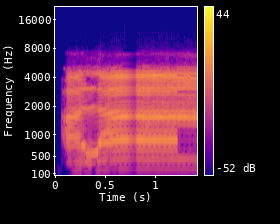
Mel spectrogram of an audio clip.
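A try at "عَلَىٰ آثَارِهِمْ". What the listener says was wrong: A-nya panjang. Ala a mad wajib mad badal ya. A-nya panjang. Ala asarihim. Asarihim.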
